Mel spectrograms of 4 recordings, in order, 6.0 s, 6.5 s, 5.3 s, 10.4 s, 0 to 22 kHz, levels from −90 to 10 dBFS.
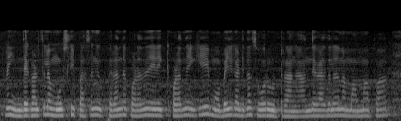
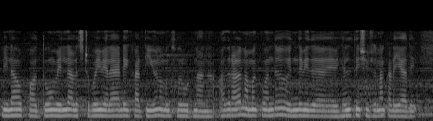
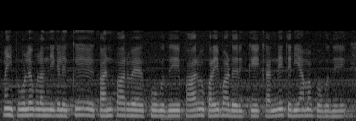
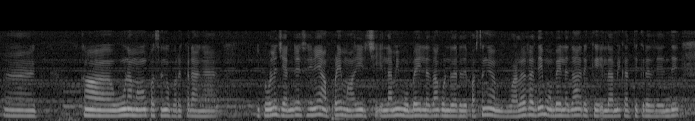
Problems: constant background noise, background conversations at intervals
